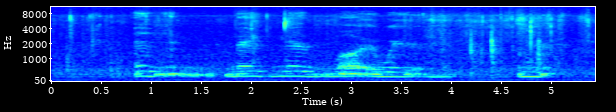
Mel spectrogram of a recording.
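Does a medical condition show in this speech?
Yes: cerebral palsy.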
